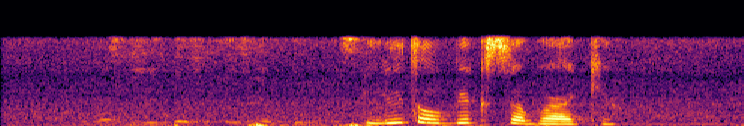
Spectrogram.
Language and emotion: Russian, neutral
